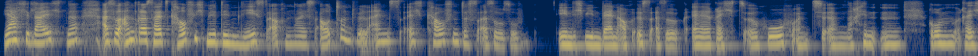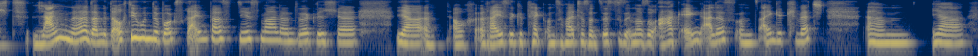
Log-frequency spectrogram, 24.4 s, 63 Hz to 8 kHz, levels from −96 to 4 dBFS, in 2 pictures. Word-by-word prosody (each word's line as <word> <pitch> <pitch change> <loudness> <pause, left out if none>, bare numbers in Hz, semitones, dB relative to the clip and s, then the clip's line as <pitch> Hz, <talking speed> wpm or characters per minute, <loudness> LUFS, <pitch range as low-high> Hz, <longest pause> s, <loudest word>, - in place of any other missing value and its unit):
Ja, 245 +4 +7
vielleicht, 235 +1 +1
ne? 230 +3 -2 0.3
Also, 220 +2 +5
andererseits 220 -2 +5
kaufe 220 +7 +1
ich 275 0 -7
mir 210 -2 +1
demnächst 195 +1 -1
auch - - -3
'n 180 - -8
neues 175 -1 -6
Auto 175 - -1
und 240 -4 -6
will - - -4
eins 220 +2 0
echt 220 0 -7
kaufen, 215 +2 -1
das 180 -2 -5
also 160 -3 -5
so 145 +1 -9 0.5
ähnlich 170 -1 -1
wie 165 -2 -1
Van 160 0 +2
auch 155 +1 -2
ist, 190 0 -4
also, 150 -4 -5 0.2
äh, 160 0 0
recht 165 +1 -6 0.3
hoch 175 +2 +1
und, 165 +2 -5
ähm, 155 0 -5
nach 155 +2 -7
hinten 175 -1 -5 0.3
rum 180 0 -1
recht 165 -1 -4
lang, 185 - +6
ne, 260 +4 +5
damit 205 -1 +2
auch 260 - +4
die 305 - +7
Hundebox 265 -6 +3
reinpasst 265 0 +2
diesmal 255 -1 +1
und 225 0 -3
wirklich, 215 0 -2
äh, 205 0 +1 0.5
ja, 185 -3 +5
ähm, 175 -2 -3 0.2
auch, 175 +1 -4
äh, - - -3
Reisegepäck 205 +3 0
und 195 +1 -4
so 190 - -7
weiter, 205 +1 0
sonst 195 -1 -3
ist 205 +1 0
es 210 - -2
immer 205 +1 -2
so 200 0 +1
arg 220 +1 +2
eng 230 +1 0
alles 240 +4 0
und 200 0 -5
eingequetscht. 230 +4 -1 0.5
Ähm, 200 -1 0 0.2
ja, 195 -2 0
205 Hz, 165 wpm, -23 LUFS, 175-225 Hz, 0.5 s, Ja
